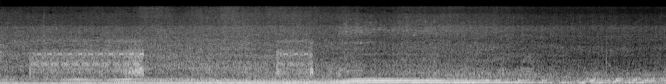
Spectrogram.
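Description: Suzuki Samurai's engine pulling steadily under load as the 4x4 wades through a river, its pitch stepping up about three and a half seconds in as it is given more throttle, with water churning around the wheels.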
